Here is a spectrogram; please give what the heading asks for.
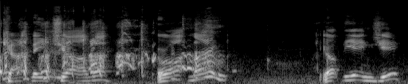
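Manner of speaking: high, badly faked Cockney through laughter; Cockney accent. Player losing grip on Cockney accent, high and laughing. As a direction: overdo the Cockney while cracking up. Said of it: "do your best Cockney accent".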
